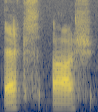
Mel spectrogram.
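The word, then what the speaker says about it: X Æ A-12: Yeah, so it's pronounced X and the A E pronounced Ash. Ash, isn't it? Yeah. – So X uh, X Ash.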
